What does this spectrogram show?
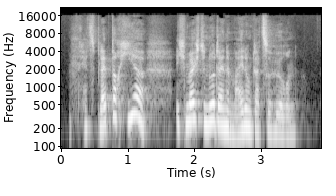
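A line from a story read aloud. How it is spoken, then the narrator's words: Called out. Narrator (German): rief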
